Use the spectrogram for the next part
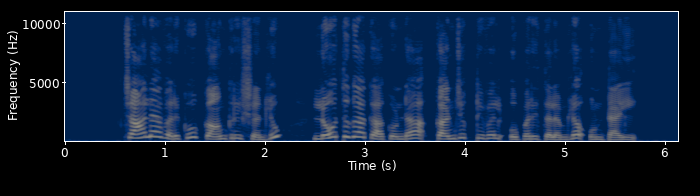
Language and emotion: Telugu, neutral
